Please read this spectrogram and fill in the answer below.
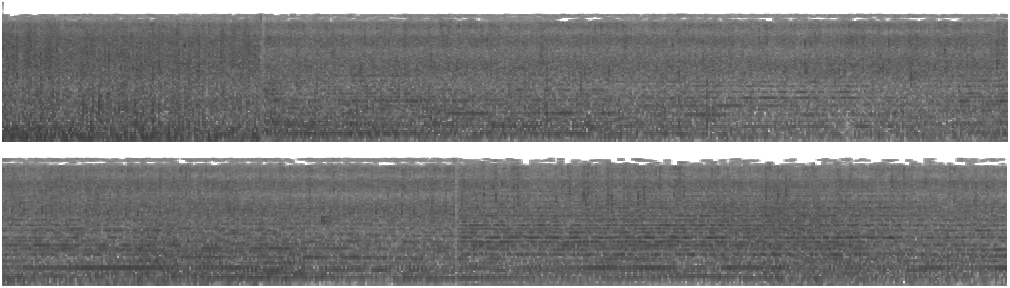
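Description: Heavy rain pouring down, with a low rumble of thunder dying away at the start. From about a second in, a slow music score of held notes plays over the rain.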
